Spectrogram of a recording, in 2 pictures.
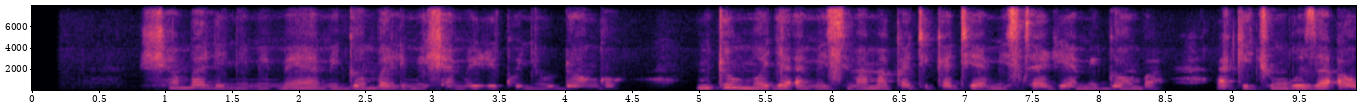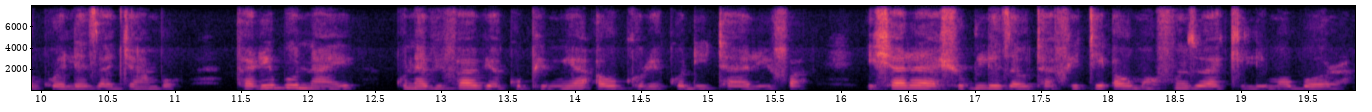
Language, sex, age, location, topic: Swahili, female, 18-24, Kisumu, agriculture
